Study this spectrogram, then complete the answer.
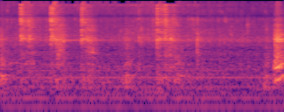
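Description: A spoon scrapes and clatters around a frying pan as paneer chilli with salt and ground pepper is stirred, giving repeated close metallic strokes over a soft sizzle.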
